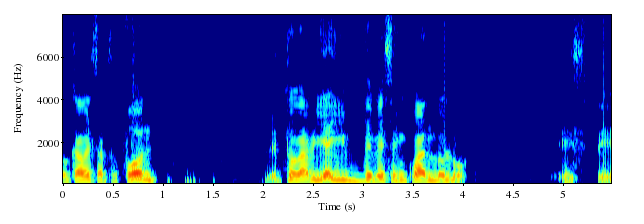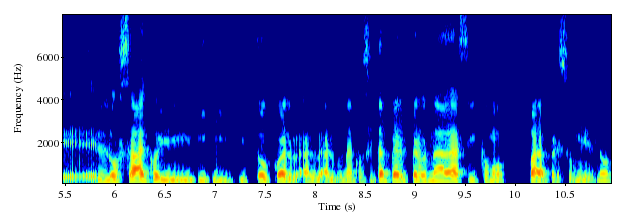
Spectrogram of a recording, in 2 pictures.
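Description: Talking at a fairly slow pace, a man shows big swings in loudness. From northern Mexico, Reynosa, Tamaulipas. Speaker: lawyer and university lecturer. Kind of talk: interview. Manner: halting, many fillers and repetitions; mature-sounding way of speaking.

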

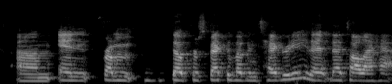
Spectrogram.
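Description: With an American accent, a woman talks in an ordinary speaking voice at a fairly quick pace. Her pitch is medium with ordinary variation. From US South, Richmond, Virginia. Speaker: cybersecurity executive. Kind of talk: interview.

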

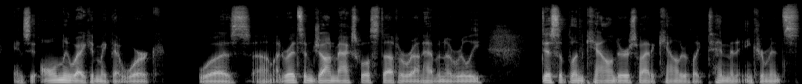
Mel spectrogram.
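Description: Very deep and low, a man's voice with vocal fry moves at a very fast pace and fairly even intonation, in a dry, close sound with no echo on a very clean recording with a silent background. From Alaska. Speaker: CEO of a peer advisory organization. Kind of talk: interview conversation.

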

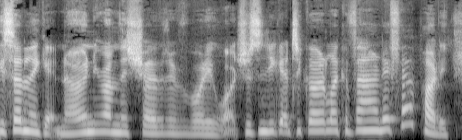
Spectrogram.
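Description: An Australian accent with very wide pitch swings. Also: woman. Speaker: podcast host and magazine editor. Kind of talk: casual interview chat.

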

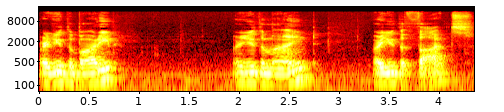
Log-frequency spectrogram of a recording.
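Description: A man talks at a moderate pace in a medium pitch with vocal fry. His intonation is lively. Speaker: customer service worker and student. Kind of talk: casual chat. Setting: studio with headphones. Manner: soft-spoken.

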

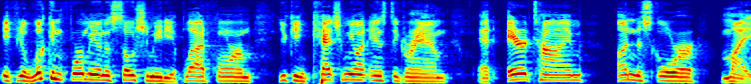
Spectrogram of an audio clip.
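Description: This man has a normal speaking voice, fairly high in pitch, and talks at a fairly slow pace with an American accent, ordinary pitch variation and a quiet background. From US Northeast, Buffalo. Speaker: podcast contributor, roller coaster enthusiast. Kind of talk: scripted introduction.

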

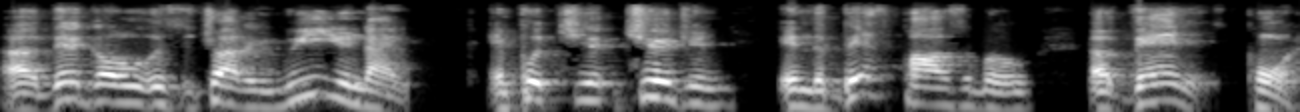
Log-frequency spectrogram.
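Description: At a fairly slow pace, a man with an American accent talks in a fairly high pitch with lively intonation. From South Florida. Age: 60s. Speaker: congressional candidate. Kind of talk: panel discussion.

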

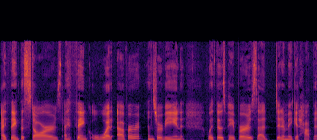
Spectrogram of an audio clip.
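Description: At a fairly slow pace, a woman with an unremarkable speaking voice and a fairly high pitch talks with fairly even intonation. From United States, immigrated from China at four. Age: 20s. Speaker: podcast host. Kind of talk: solo monologue podcast. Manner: conversational.

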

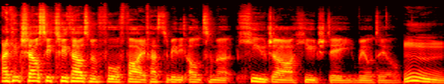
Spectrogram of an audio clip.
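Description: A man's normal speaking voice at medium pitch, fairly slow, with lively intonation and big swings in loudness, on a very clean recording with a silent background. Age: 30s. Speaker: football journalist. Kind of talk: casual chat.

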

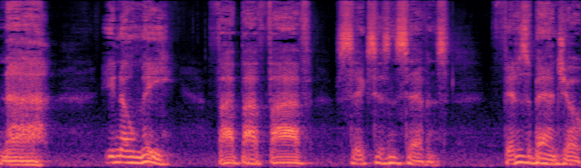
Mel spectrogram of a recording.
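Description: Using a raspy, put-on character voice, a man speaks at a very slow pace with long, frequent pauses, a fairly low pitch, very wide pitch swings, and very even loudness. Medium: audio drama. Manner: laid-back, slangy.

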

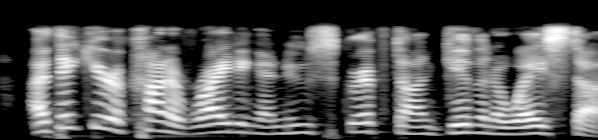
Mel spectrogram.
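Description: With music playing in the background, a woman speaks in a New York accent. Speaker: talk show host. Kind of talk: interview show giveaway segment. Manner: animated.

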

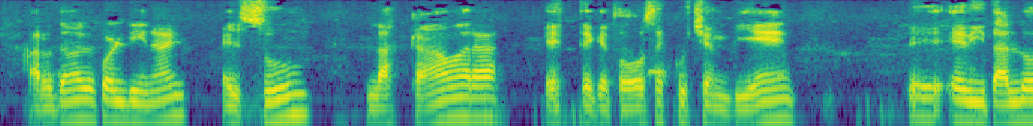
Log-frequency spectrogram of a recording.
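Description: At a moderate pace, a man with a medium pitch and a dark, mellow tone speaks with ordinary pitch variation in a dry, close sound with no echo. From Puerto Rico. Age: 20s. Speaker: young church leader. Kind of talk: casual chat.

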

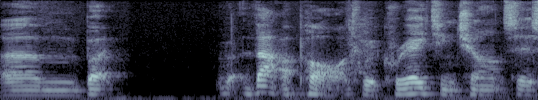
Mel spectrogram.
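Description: Medium-pitched, somewhat breathy male voice with an English accent and ordinary pitch variation. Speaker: football podcast co-host. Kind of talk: casual chat. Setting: studio.

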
